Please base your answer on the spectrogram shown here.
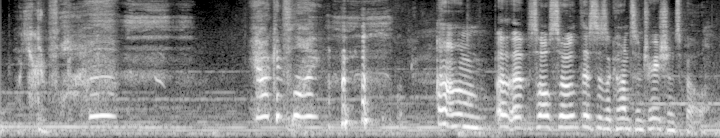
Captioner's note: whimpers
